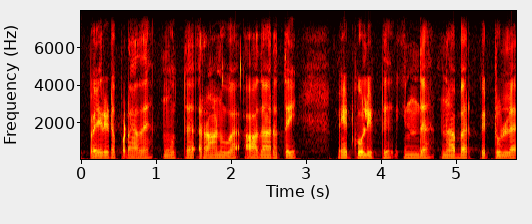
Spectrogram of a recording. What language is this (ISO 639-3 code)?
tam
